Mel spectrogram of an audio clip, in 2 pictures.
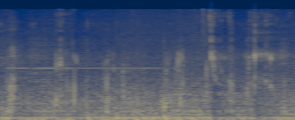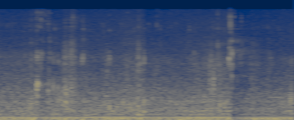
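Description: Close-up mouth sounds of chewing a mouthful of rice, with wet clicks and smacks, while fingers mix rice on a plate. A steady low hum runs underneath.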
